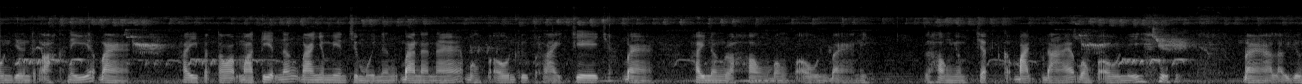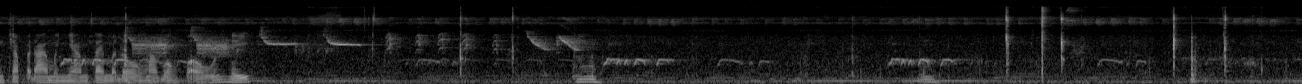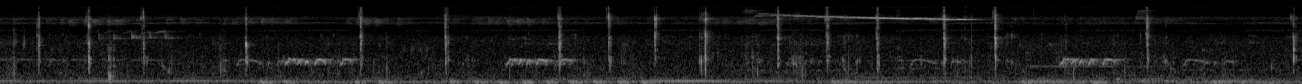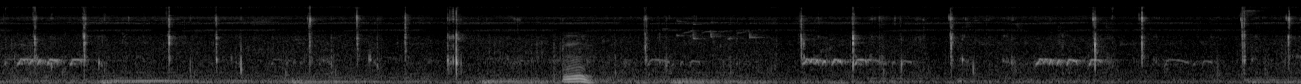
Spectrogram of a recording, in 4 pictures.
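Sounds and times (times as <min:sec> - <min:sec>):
bird calling: 0:00.0 - 0:52.0
chewing with mouth clicks: 0:23.0 - 0:23.8, 0:24.7 - 0:28.7, 0:29.5 - 0:30.8, 0:31.6 - 0:36.3, 0:37.4 - 0:37.8, 0:38.9 - 0:43.8, 0:45.5 - 0:45.8, 0:47.0 - 0:49.2, 0:51.4 - 0:52.0.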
